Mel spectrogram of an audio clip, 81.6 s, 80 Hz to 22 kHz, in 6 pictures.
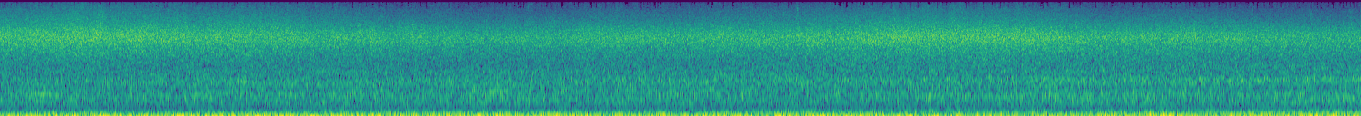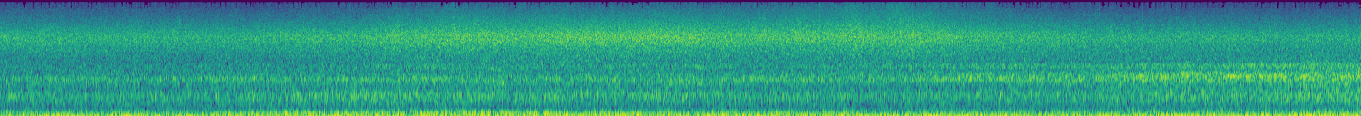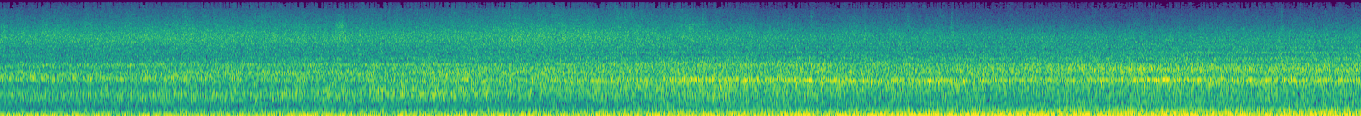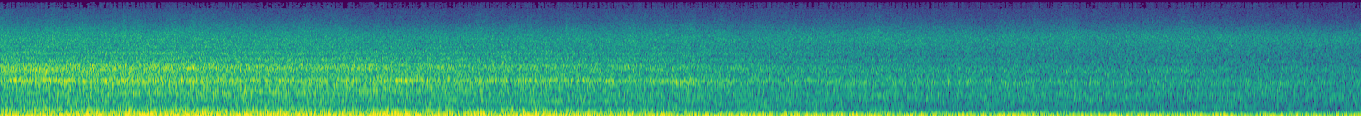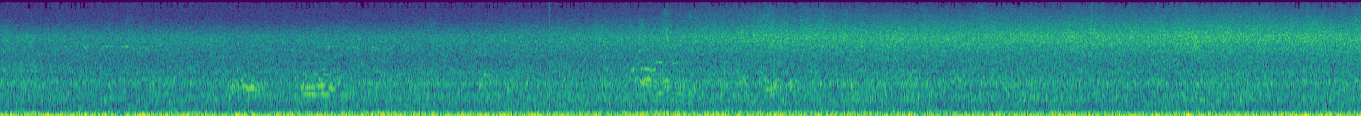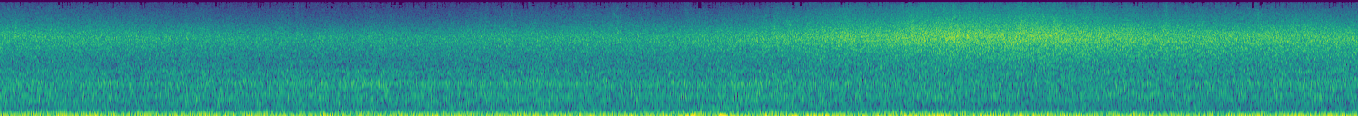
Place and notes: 13:48 Berlin, Buch, Moorlinse - pond, wetland ambience
Deutschland, 6 November 2021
